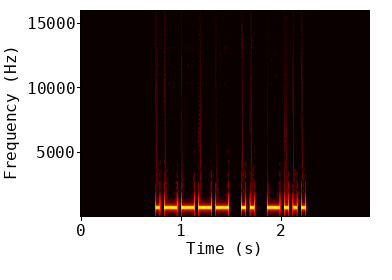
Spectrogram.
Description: Morse code, heard as a keyed tone, about 28 wpm, 700 Hz. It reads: 1IB
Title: Three Challenging Letter-Number Combinations 28wpm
